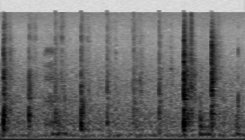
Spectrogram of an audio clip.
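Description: Near silence: faint room tone with a few short, faint clicks scattered through it.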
